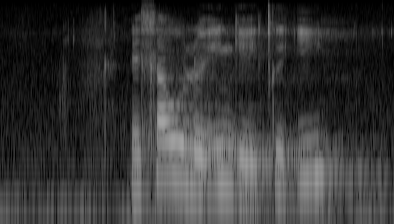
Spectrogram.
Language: South Ndebele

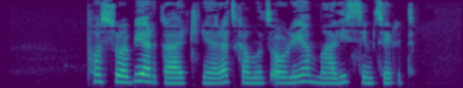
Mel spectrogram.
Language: Georgian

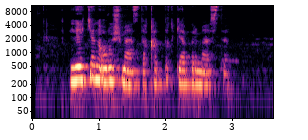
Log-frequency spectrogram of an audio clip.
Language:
Uzbek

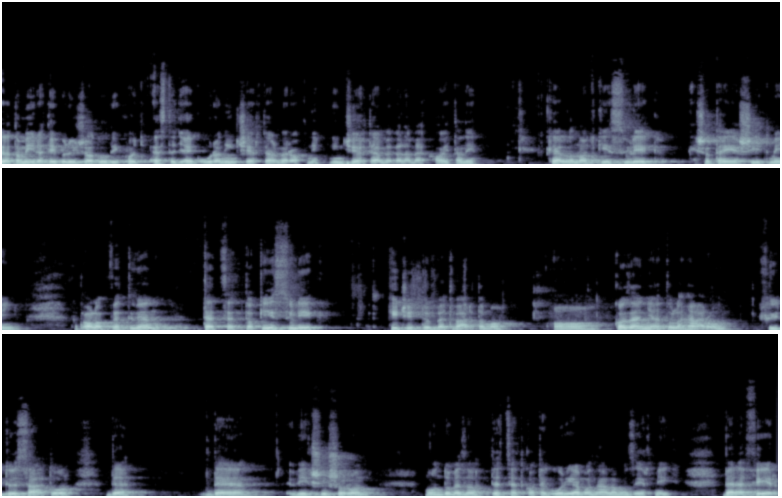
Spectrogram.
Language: Hungarian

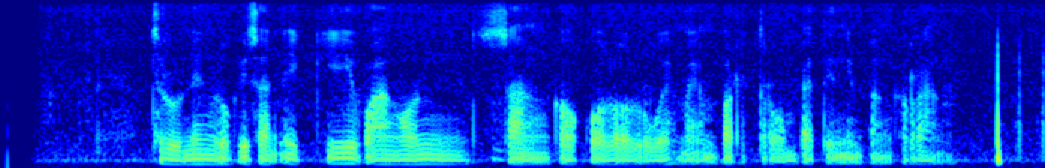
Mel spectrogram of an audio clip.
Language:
Javanese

